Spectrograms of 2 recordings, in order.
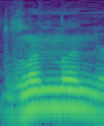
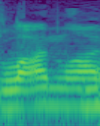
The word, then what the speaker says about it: Lon Lon: Lunlun Ranch? Lunlun. It's Lon Lon Lon Lon.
